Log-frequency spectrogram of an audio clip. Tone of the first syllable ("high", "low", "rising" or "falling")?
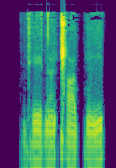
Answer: low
